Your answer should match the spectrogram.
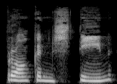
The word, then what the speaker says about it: Frankenstein: and it also takes a different spin on Frankenstein. Or Frankenstein, if you want to say it like that.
